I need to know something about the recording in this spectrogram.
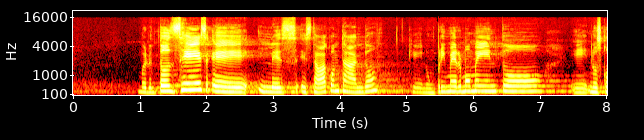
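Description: A middle-aged woman speaks with animation into a microphone, heard through loudspeakers.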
